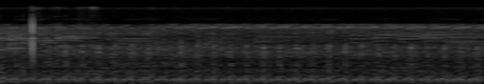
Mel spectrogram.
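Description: Small engine of a wooden river boat running steadily with an even low throb.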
